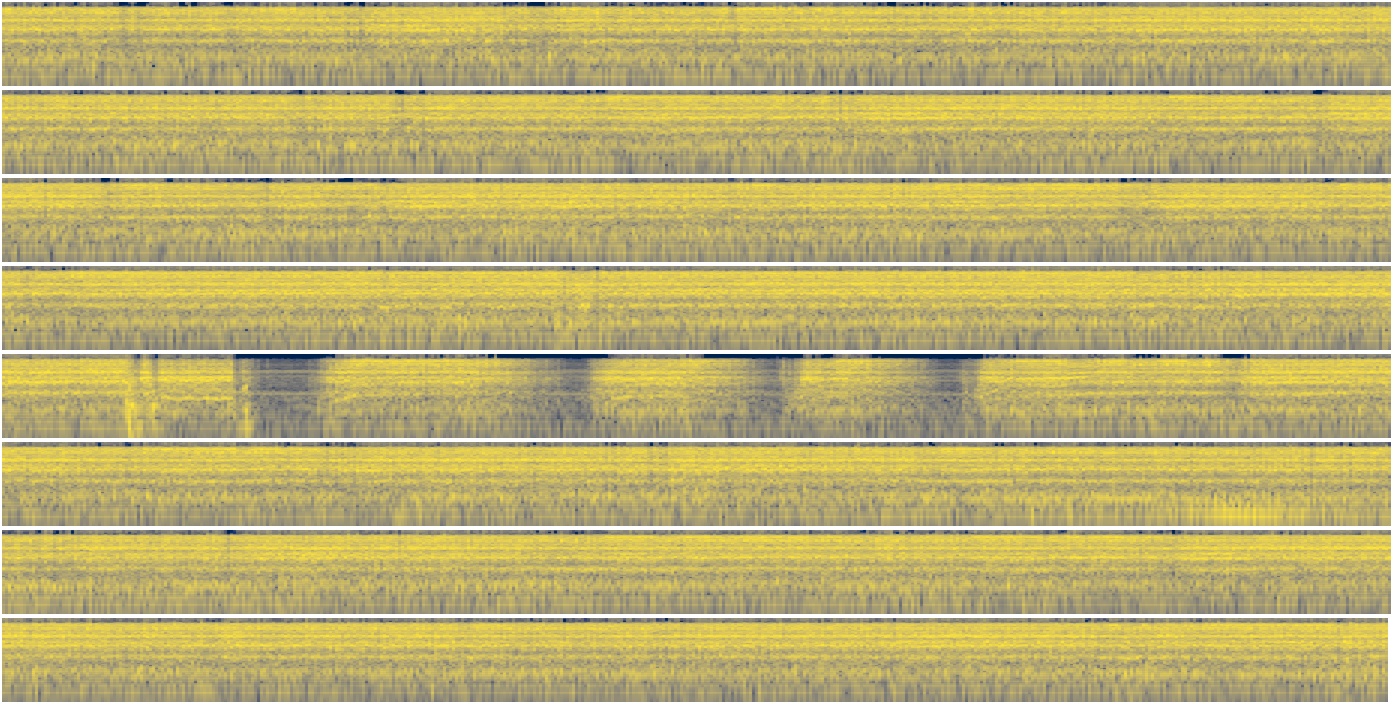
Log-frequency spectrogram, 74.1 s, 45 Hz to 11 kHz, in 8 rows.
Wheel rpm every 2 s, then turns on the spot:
230, 230, 230, 230, 230, 230, 230, 220, 230, 230, 220, 220, 230, 230, 220, 210, 210, 210, 200, 110, 80, 60, 210, 230, 230, 230, 230, 230, 230, 230, 230, 220, 230, 230, 230, 230, 220.
none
